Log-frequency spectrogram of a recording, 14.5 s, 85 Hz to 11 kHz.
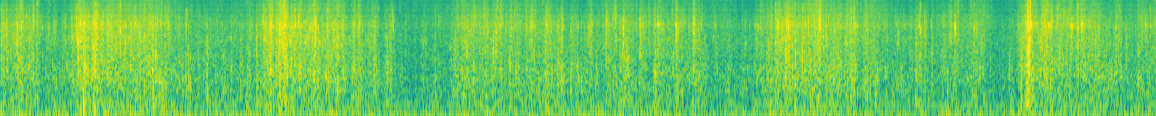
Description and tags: leaf rustles quick from animals running 1
Foley SFX produced by my me and the other members of my foley class for the jungle car chase segment of the fourth Indiana Jones film.
animals, leaf, quick, running, rustle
